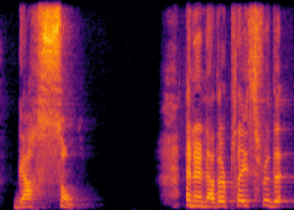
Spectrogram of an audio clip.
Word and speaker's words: garçon: Okay, just to clarify, here's a hard G sound. Daniel est un garçon. The G is hard.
